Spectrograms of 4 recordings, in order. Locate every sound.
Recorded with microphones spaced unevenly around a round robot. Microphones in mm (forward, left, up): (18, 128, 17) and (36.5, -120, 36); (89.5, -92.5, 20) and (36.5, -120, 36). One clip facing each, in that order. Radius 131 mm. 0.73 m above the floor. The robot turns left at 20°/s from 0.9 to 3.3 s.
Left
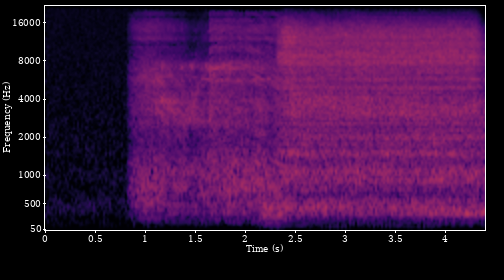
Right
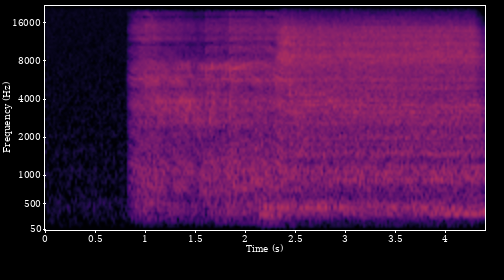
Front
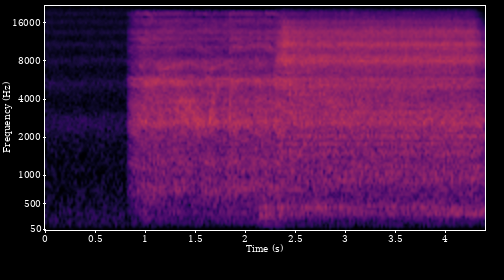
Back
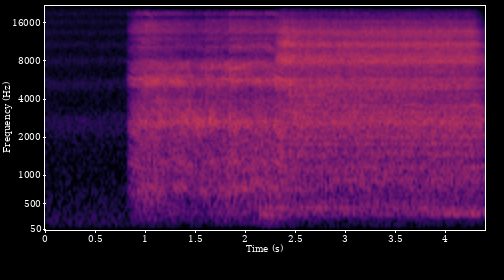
2.1 s a running tap: 100° right, 1.3 m; by 4.3 s 125° right, 1.3 m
